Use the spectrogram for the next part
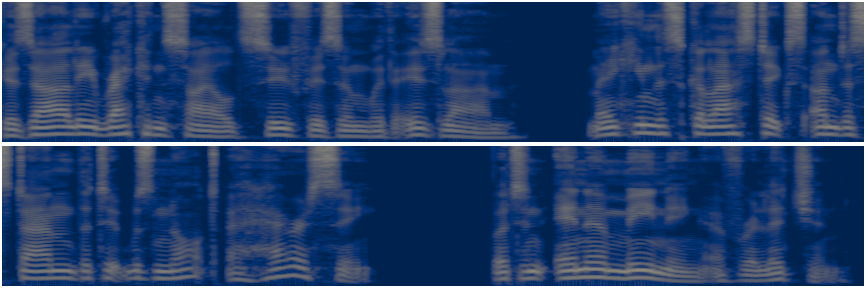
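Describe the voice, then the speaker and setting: A man reading non-fiction as a scripted audiobook narration, in a measured, formal way with careful enunciation. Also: mid-range voice, animated, warm tone, no room sound, studio quality.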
